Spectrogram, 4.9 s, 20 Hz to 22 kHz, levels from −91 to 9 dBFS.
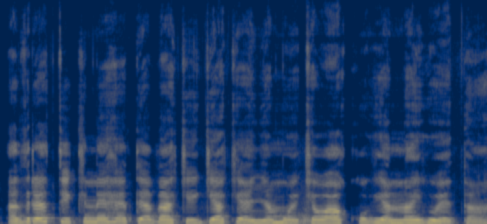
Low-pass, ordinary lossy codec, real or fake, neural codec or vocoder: none; none; real; none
